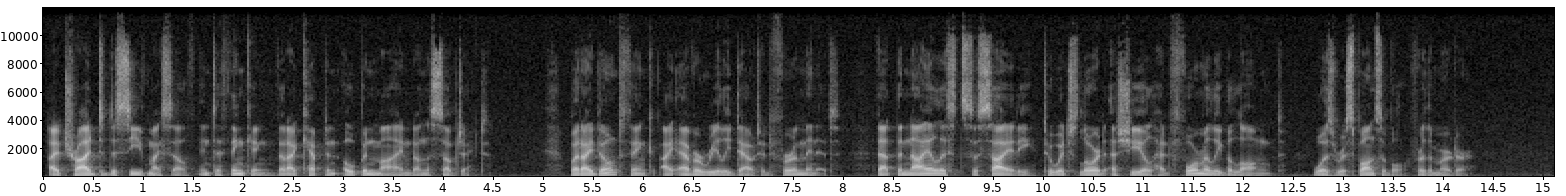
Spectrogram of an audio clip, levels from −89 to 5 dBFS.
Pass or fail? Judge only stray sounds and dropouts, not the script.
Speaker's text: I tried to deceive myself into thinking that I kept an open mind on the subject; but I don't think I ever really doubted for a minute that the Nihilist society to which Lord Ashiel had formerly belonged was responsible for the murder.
pass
